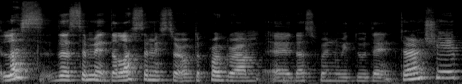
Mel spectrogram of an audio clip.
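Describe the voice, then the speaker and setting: A woman speaks with audible room echo. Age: 20s. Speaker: university graduate. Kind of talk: casual chat. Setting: podcast.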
